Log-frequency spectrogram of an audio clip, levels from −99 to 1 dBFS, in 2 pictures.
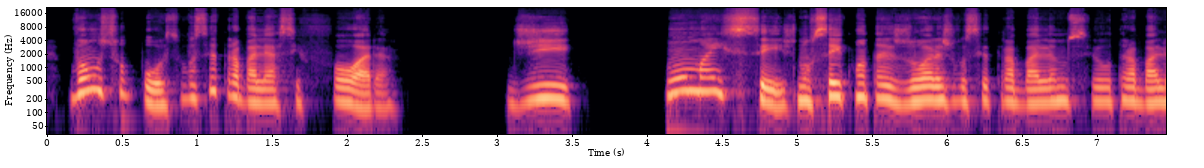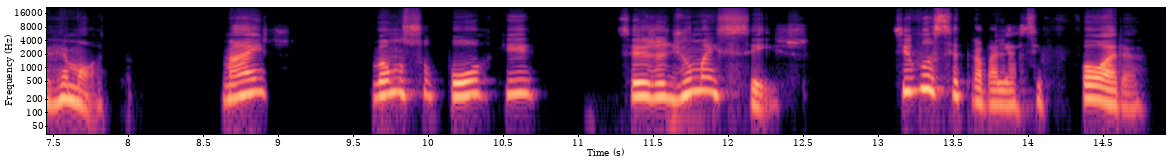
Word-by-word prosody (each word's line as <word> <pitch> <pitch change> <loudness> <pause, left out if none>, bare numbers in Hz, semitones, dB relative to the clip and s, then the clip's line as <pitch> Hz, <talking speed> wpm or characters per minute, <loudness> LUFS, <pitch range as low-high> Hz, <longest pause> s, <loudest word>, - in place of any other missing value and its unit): Vamos 295 +5 +3
supor, 215 - -1
se 150 - -20
você 210 +9 -4
trabalhasse 175 - -2
fora, 145 -7 -1 0.7
de 195 +4 +1 0.6
1h 300 +2 +3
e 280 - +1
6h 200 - +2
não 190 - +3
sei 230 +7 +6
quantas 210 -6 0
horas 190 0 +4
você 185 +1 -7
trabalha 175 -1 -2
no 185 - -1
seu 180 0 -5
trabalho 175 -2 -1
remoto. 170 -5 -1 0.8
Mas 255 +8 +2 0.7
vamos 260 +3 +2
supor 250 0 +1
que 265 0 -4 0.5
seja 230 -1 +4
de 220 +4 +2
1h 310 +3 +1
às 270 -5 -2
6h. 275 - -8 0.6
Se 300 - +1
você 320 -5 +2
trabalhasse 160 - -6 0.2
fora 170 -9 +2
205 Hz, 135 wpm, -23 LUFS, 175-260 Hz, 0.8 s, sei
